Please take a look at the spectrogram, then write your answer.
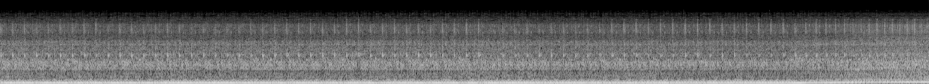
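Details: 392 V8 with 1400 miles, heavy steady knock in time with the idle, loud low diesel-like clatter like a Cummins; internal engine knock, source not yet found.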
